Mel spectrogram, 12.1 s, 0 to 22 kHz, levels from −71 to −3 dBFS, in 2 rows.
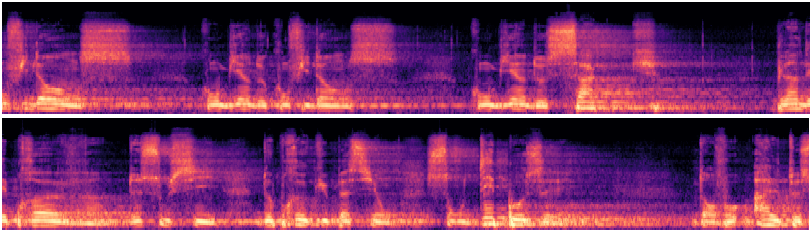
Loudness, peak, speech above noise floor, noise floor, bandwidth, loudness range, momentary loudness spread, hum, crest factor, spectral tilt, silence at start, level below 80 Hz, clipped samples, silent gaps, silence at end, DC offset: -14 LUFS; 0 dBFS; 21 dB; -34 dBFS; 14.5 kHz; 3 LU; 16 LU; none; 14 dB; -4 dB/octave; 0 s; -52 dBFS; under 0.1%; none; 0 s; under 0.1%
